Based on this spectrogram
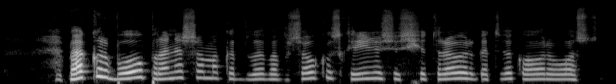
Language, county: Lithuanian, Tauragė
